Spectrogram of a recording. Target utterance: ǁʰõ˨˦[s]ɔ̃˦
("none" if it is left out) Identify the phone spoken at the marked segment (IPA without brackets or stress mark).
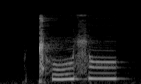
ɬ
